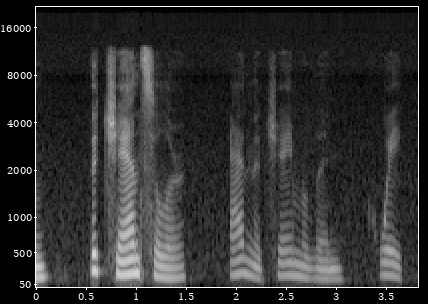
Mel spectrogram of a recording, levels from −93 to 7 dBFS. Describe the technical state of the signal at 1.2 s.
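At 1.2 s the signal is intact, with no technical fault; the only background sound is ordinary room noise picked up by the microphone.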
